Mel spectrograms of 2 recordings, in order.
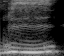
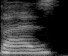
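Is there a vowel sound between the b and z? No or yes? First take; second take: no; yes. First: The word is said with no vowel sound. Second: The word is said with a clear vowel sound. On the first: "it was bzz, and I used to say we, we can't afford to buy the vowel" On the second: "we pronounce it buzz"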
